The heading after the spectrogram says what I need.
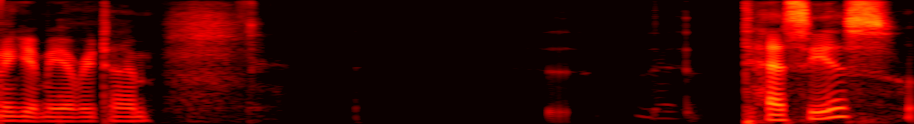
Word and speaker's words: Ctesias: Ctesias or Ctesias. It starts with a C, a CT. Okay. Not sure on the pronunciation. I would assume it's a silent C.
